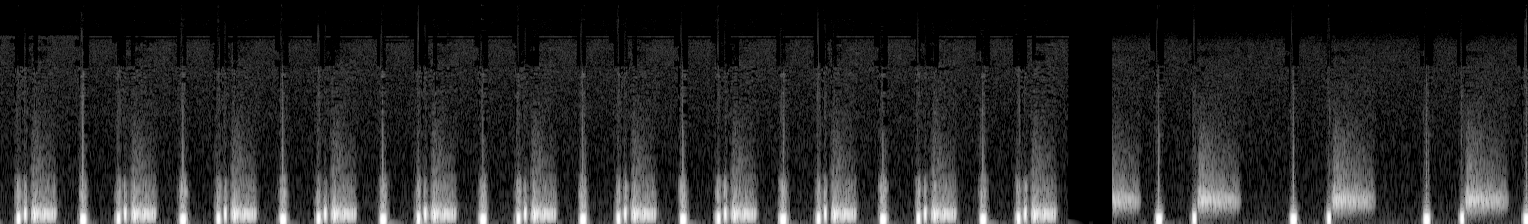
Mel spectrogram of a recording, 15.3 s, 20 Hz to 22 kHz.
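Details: Heart murmur: steady heartbeat near 60 a minute with a harsh whooshing murmur between the beats, then a softer whoosh after them.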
